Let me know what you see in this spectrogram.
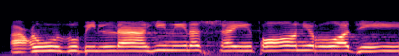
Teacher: طا کو ادا کرتے ہوئے طا کو پر پڑھیں گے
